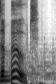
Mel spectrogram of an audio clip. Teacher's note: Canadians often pronounce about as a boot. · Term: Canadian accent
